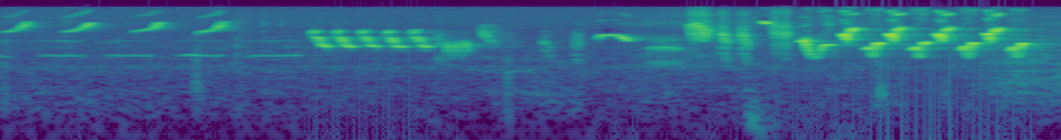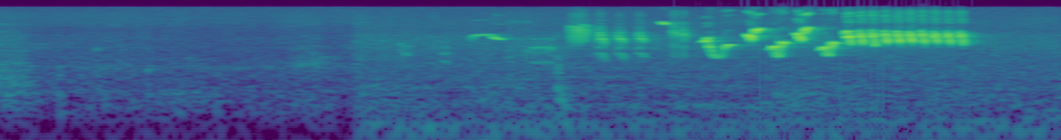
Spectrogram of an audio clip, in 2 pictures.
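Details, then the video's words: Asian brown flycatcher singing prolifically: high curling whistles and quick chirps, then a long run of rapid slurred notes, a quiet gap, and a final busy buzzy trill. "MASTERAN BURUNG SIKATAN LONDO GACOR"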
